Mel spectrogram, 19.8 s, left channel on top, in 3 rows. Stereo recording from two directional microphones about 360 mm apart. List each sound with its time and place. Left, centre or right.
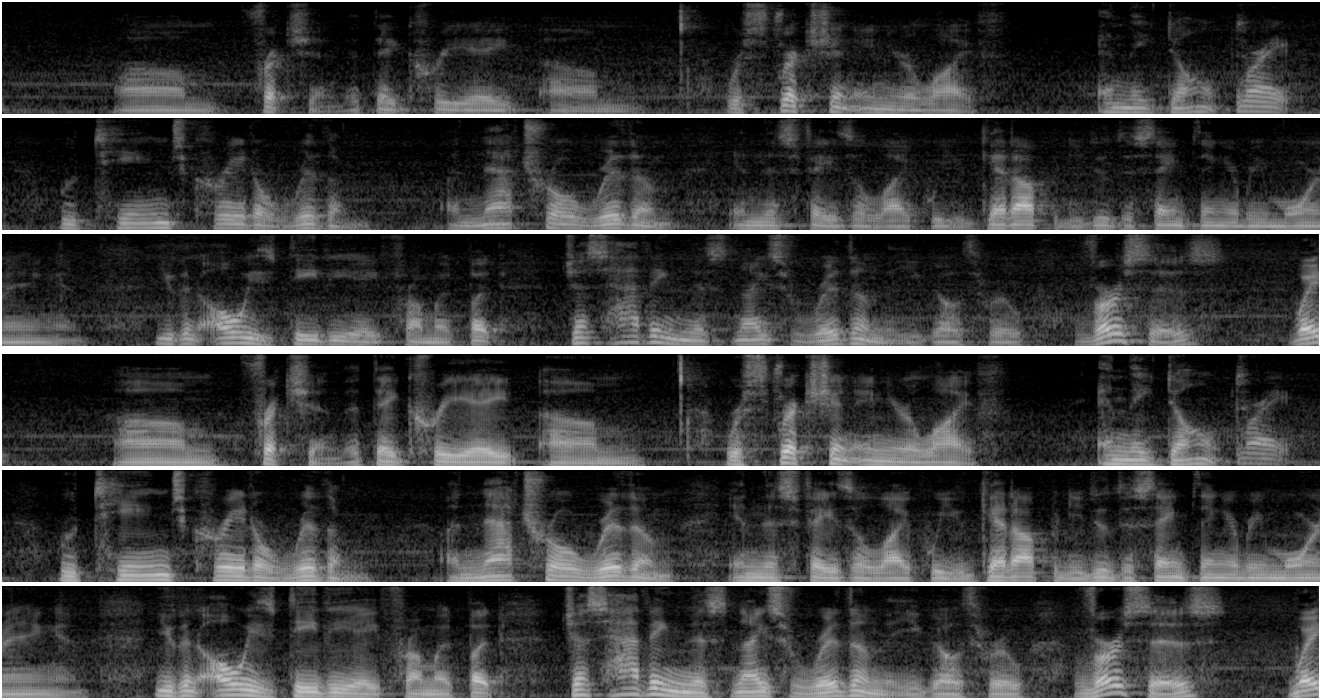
0.6 s speech: right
